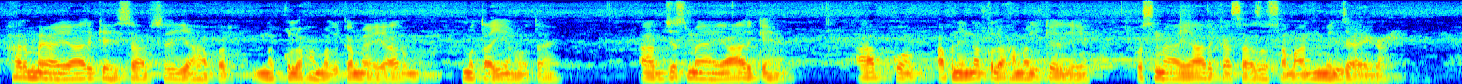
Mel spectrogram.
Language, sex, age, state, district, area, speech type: Urdu, male, 30-45, Delhi, North East Delhi, urban, spontaneous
